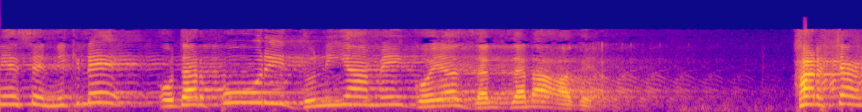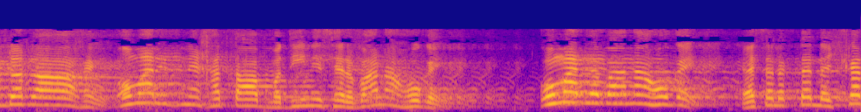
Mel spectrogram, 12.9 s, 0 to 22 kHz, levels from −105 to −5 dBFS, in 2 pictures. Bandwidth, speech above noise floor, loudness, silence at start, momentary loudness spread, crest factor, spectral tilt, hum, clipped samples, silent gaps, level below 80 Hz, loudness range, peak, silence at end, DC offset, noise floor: 8 kHz; 35 dB; -24 LUFS; 0 s; 11 LU; 24 dB; -3.5 dB/octave; none; under 0.1%; none; -68 dBFS; 4 LU; 0 dBFS; 0 s; under 0.1%; -59 dBFS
